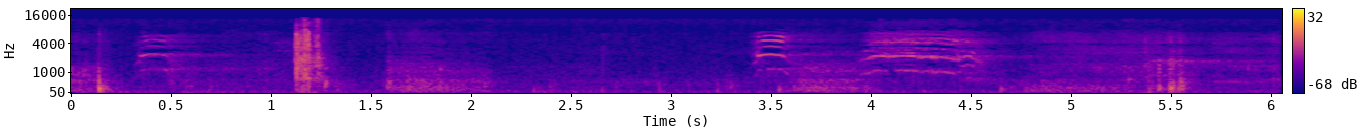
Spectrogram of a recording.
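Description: Bird calls in the forest: short chirping calls about half a second in and again in a quick run around three and a half to four and a half seconds in. A single sharp click comes just after a second in and is the loudest sound. Soft low thuds, the brown bear's footsteps, come near the start and again near the end.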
